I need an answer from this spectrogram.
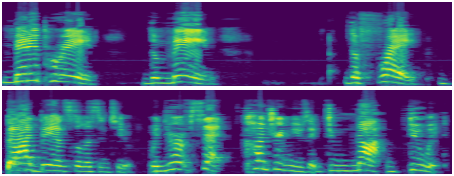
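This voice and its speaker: Blunt, bright-voiced young woman vlogger. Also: fairly high pitch, animated, slow, husky, poor audio. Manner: blunt and earnest, swears freely. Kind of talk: casual advice vlog.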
